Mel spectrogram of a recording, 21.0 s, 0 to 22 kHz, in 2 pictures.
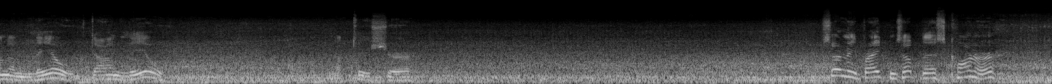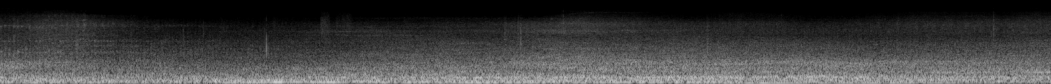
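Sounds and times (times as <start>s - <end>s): road traffic rushing: 0.0s - 21.0s.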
